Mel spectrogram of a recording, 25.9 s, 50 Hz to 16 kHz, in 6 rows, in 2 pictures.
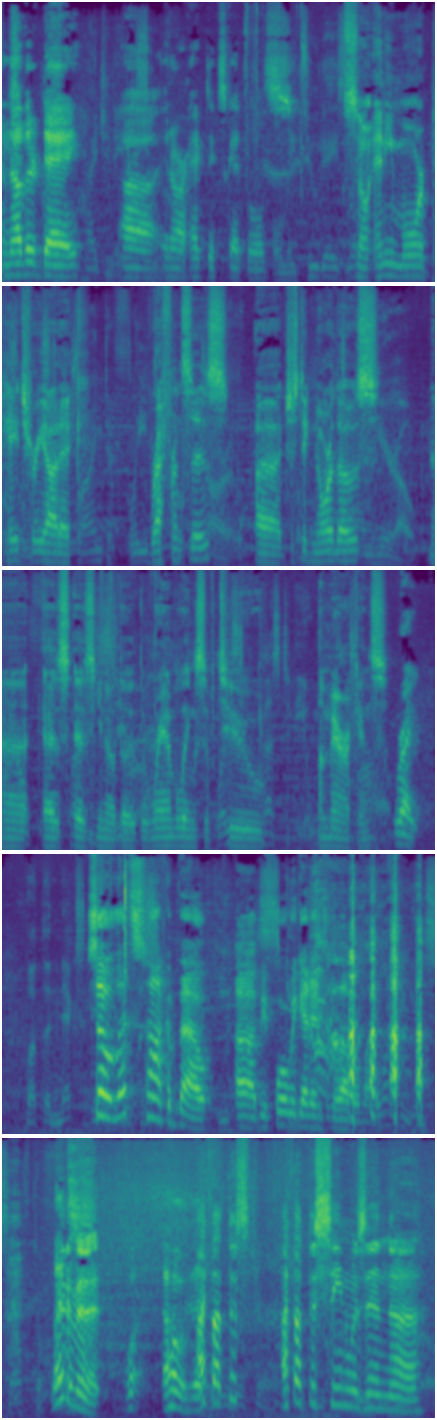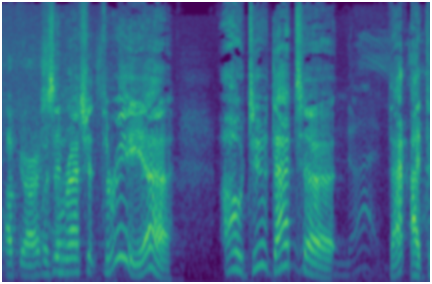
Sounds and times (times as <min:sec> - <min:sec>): Speech: 0:00.0 - 0:25.9.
